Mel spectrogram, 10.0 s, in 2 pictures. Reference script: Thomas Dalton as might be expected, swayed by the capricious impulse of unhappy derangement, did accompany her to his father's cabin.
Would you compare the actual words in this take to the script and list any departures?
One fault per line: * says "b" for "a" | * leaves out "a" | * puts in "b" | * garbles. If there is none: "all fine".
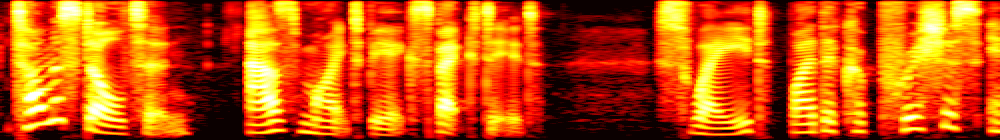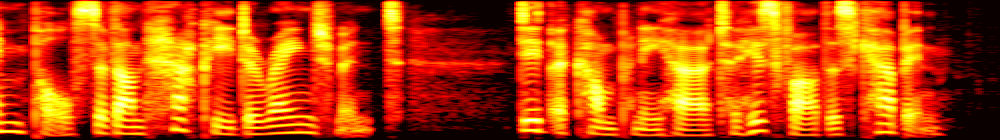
all fine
